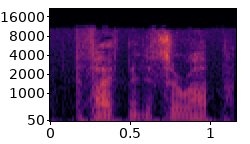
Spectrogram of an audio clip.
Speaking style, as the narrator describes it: she murmured

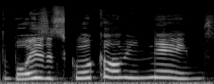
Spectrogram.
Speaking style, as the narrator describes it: he said through sobs

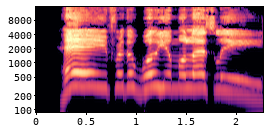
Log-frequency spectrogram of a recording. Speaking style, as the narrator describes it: shouted others yet again

